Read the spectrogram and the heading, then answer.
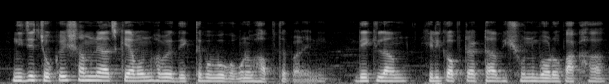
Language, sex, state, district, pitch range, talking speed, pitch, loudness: Bengali, female, West Bengal, North 24 Parganas, 150-170 Hz, 165 wpm, 160 Hz, -16 LUFS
